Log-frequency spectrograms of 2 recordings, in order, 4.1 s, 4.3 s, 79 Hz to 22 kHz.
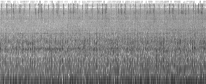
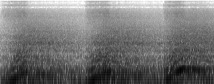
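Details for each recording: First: Barn-find BMW 635 CSI that cut out on starting; now runs and revs, fuel pressure reads correct, but idle is still rough, lumpy and uneven with irregular pulses; a leaking fuel pressure regulator is suspected. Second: Barn-find BMW 635 CSi after fuel-system work restored throttle response: three crisp revs rising and dropping back quickly with no hesitation; it revs cleanly now, though idle is still rough and a fuel leak is suspected.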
